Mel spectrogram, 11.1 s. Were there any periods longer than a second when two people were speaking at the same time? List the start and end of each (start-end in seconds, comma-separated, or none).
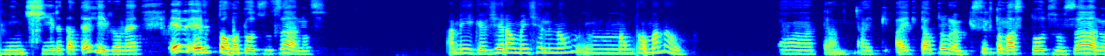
none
